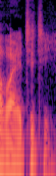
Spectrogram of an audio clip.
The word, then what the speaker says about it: Waititi: So next we have a racism video by, how do you pronounce his name? – It's Taiki Waititi? – Tahiki Waititi. – Ah, Waititi, yes.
